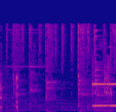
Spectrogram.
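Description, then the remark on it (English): An electronic doorbell chimes through a series of bright, clear tones, ending on a steady sustained note, with no one speaking. “Oh, sweetest bell.”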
